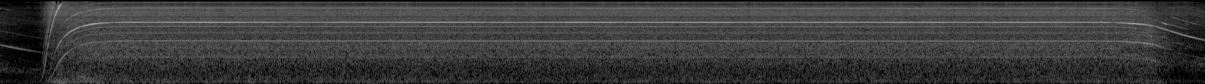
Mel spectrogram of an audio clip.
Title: Annoying Sounds Noise The Dentist Drill The One We All Hate. Please Enjoy.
